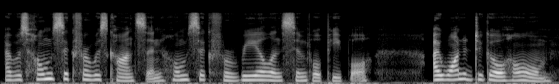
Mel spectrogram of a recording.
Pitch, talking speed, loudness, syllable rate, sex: 195 Hz, 170 wpm, -18 LUFS, 5.1 syllables/s, female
